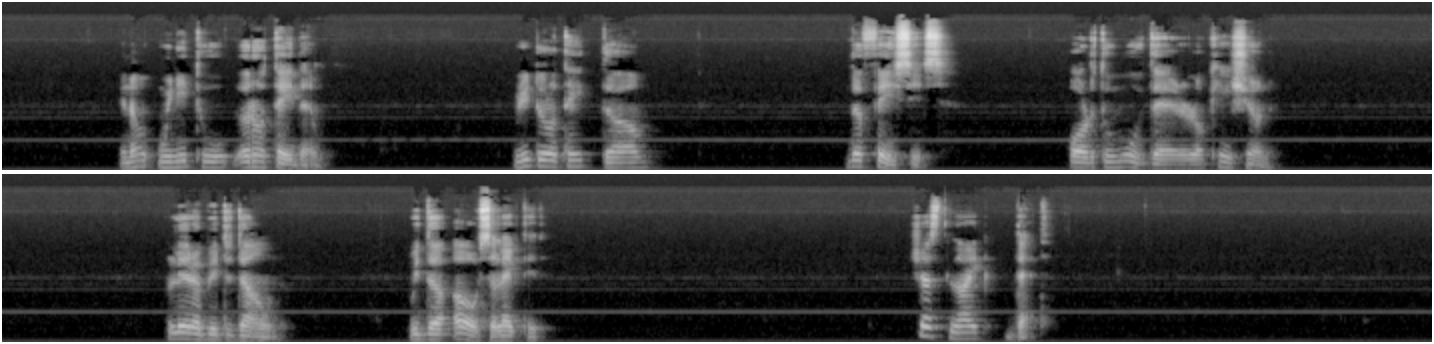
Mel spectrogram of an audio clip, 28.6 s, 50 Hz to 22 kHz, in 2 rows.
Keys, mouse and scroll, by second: 2.9 e, 6.2 g, 10.7 a, 13.2-15.0 drag, 14.8 c, 18.1 a, 18.8 c, 23.2 g, 28.0 Escape, 28.5 a.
